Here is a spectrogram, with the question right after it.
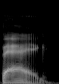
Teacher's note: just bag, with a rising tone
